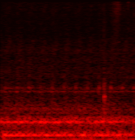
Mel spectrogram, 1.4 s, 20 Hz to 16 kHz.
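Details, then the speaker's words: 2016 Hyundai Elantra 2.0 direct injection, P0017 cam-crank correlation, after short block replacement with old tensioner reused: quick even slapping about nine beats a second at idle, cam off one or two degrees; tensioner suspected sticking, not yet opened. "you can hear a it's like a slapping right and as you can see there it's like off uh maybe two or one degree in there same thing with our intake"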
